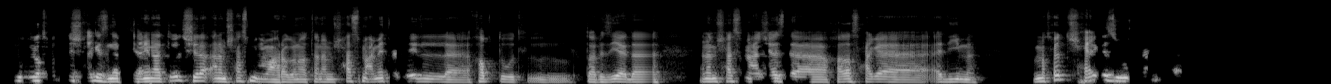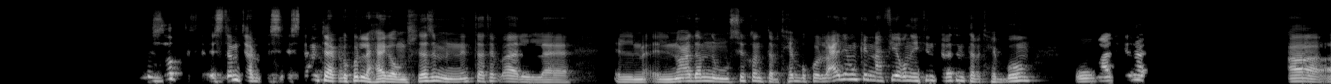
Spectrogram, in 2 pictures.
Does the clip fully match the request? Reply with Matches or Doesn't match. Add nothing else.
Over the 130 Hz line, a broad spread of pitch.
Matches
